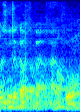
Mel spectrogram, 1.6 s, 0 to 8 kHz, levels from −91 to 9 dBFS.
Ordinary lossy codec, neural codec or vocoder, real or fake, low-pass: none; codec, 16 kHz, 2 kbps, FreqCodec, larger model; fake; none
